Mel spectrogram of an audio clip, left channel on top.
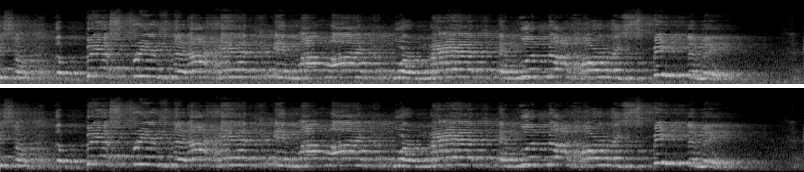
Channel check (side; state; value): left; noise; rumble, 20 dB below the sound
